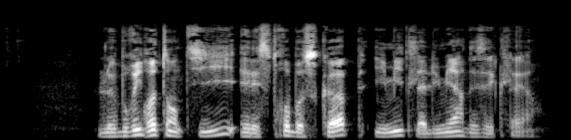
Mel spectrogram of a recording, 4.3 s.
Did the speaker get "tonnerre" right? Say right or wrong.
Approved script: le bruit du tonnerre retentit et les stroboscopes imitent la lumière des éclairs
wrong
